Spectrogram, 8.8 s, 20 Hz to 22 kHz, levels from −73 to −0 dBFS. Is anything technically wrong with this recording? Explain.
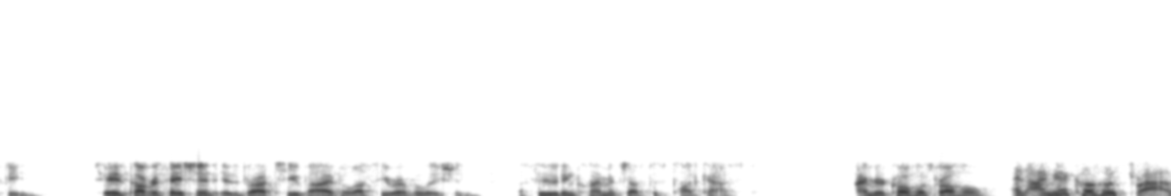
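Yes. Throughout, the speech carries AMR narrowband mobile codec damage: nothing passes above 4 kHz, and the vocal-tract model's sparse pulses leave a buzzy, synthetic tone, consistent with a low mode around 7.4 kbps.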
